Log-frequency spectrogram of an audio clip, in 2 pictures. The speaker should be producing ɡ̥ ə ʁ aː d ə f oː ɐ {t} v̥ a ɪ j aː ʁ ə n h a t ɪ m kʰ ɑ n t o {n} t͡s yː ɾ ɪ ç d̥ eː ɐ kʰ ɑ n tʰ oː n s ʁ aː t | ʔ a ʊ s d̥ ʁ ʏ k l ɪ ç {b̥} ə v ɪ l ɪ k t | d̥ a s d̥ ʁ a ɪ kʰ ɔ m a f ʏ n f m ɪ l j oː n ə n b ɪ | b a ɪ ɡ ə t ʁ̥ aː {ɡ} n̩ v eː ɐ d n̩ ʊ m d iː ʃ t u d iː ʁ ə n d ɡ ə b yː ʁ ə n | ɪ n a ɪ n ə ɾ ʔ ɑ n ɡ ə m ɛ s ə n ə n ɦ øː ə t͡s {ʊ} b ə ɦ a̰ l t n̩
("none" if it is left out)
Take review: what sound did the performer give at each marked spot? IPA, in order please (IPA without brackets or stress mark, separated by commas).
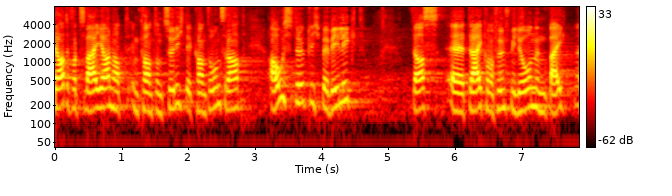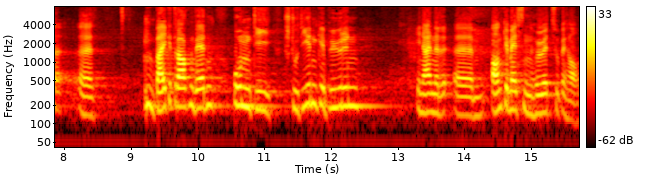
t͡s, n, b̥, ɡ, u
